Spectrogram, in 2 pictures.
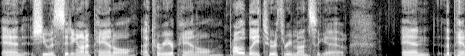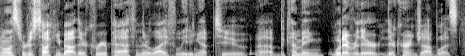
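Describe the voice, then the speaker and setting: A man co-hosts a podcast in easygoing chat, poking fun at himself as he tells a story. His voice is mid-pitched. It is recorded close and dry. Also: no echo. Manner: relaxed storytelling, self-deprecating. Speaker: podcast co-host.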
